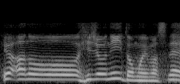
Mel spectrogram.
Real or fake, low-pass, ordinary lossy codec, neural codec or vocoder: fake; 7.2 kHz; none; codec, 24 kHz, 0.9 kbps, DualCodec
